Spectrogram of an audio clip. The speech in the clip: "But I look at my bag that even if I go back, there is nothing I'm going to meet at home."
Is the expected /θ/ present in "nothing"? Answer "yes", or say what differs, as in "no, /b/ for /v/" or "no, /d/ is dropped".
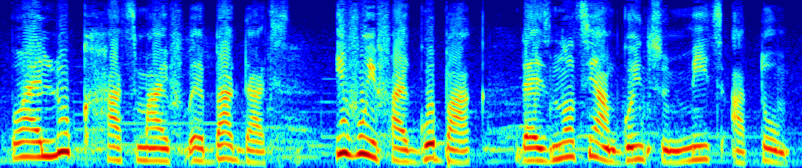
no, /t/ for /θ/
